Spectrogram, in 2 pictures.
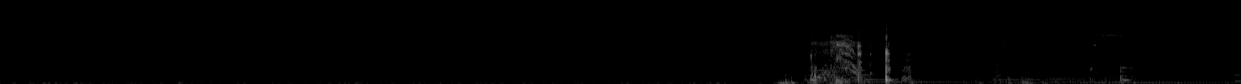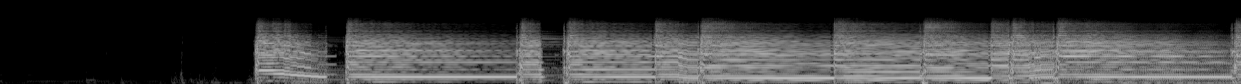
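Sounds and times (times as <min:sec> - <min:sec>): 
overdriven electric guitar recorded with Royer microphone: 0:08.1 - 0:09.1, 0:14.9 - 0:24.8.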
